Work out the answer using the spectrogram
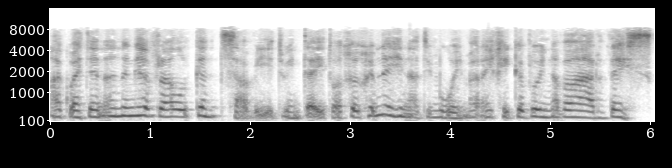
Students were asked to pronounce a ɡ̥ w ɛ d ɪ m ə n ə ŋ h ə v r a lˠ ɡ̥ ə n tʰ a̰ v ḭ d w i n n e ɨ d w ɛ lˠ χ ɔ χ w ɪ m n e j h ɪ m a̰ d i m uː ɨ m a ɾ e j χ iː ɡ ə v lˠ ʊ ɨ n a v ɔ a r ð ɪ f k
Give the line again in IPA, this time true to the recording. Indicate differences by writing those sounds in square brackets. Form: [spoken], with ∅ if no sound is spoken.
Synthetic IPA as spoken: a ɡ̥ w ɛ d ɪ [n] ə n ə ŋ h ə v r a lˠ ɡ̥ ə n tʰ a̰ v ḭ d w i n [d] e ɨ d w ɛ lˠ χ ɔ χ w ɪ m n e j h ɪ [n] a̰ d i m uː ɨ m a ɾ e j χ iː ɡ ə v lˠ ʊ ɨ n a v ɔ a r ð ɪ [s] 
